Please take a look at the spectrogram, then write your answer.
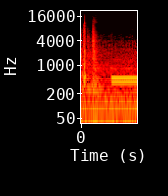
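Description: Telephone busy signal from a phone call dialed in the video game Mon Bazou: a steady, clean tone that starts after a short quiet gap with faint clicks and holds continuously to the end, fairly loud and alone.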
